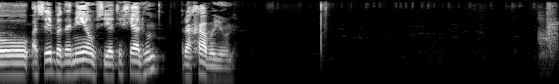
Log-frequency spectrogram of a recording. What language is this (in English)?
Ushojo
